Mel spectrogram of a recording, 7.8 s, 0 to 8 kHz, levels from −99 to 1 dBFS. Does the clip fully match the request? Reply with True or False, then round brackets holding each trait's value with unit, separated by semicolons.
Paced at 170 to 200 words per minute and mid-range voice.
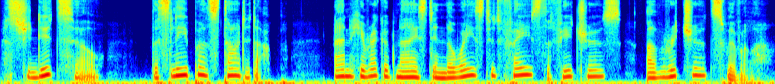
False (155 wpm; 180 Hz)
